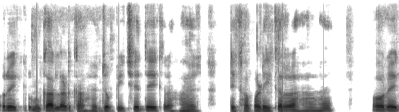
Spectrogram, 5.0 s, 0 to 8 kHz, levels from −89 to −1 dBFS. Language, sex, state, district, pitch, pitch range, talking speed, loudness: Hindi, male, Uttar Pradesh, Muzaffarnagar, 100 Hz, 95-105 Hz, 215 wpm, -19 LUFS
